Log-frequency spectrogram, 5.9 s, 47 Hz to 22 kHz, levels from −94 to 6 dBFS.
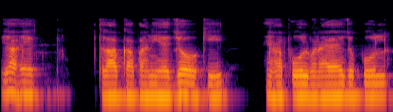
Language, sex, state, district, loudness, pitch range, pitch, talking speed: Hindi, male, Bihar, Jahanabad, -21 LUFS, 115-125 Hz, 115 Hz, 155 wpm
